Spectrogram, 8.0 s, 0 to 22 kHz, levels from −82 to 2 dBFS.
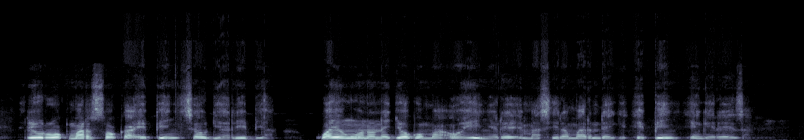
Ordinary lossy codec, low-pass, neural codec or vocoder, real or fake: Opus, 24 kbps; 19.8 kHz; vocoder, 44.1 kHz, 128 mel bands every 256 samples, BigVGAN v2; fake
